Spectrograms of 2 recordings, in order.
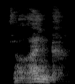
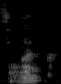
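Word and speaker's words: Farrenc: Ferenc. Can't pronounce that C too hard. Ferenc.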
